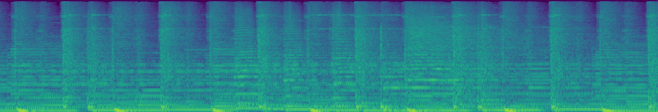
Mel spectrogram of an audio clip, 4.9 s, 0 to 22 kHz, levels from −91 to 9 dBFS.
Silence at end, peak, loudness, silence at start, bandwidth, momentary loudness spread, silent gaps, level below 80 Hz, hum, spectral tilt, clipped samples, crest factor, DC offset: 0 s; -2 dBFS; -19 LUFS; 0 s; over 20 kHz; 4 LU; none; -20 dBFS; none; -4 dB/octave; under 0.1%; 14 dB; under 0.1%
